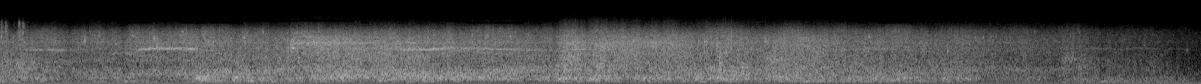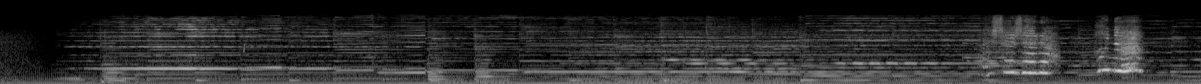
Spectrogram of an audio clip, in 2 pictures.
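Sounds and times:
heavy pouring rain: 0.0s - 11.8s
wind: 0.0s - 24.0s.

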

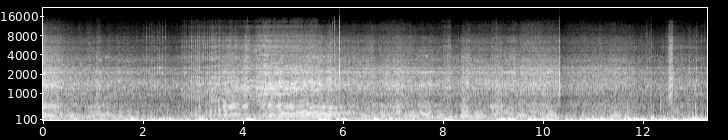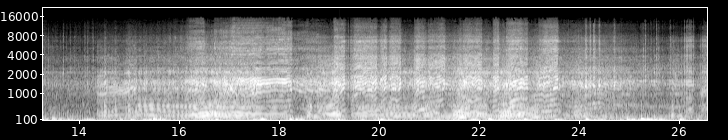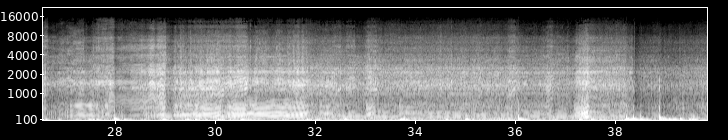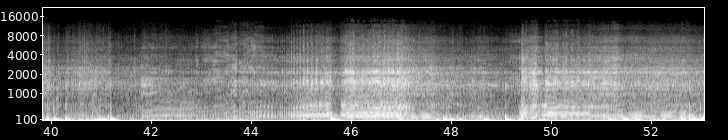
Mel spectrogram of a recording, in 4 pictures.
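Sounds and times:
motocross bike engine revving: 0.0s - 53.0s
wind buffeting microphone: 3.9s - 15.8s, 27.8s - 41.8s, 45.3s - 53.0s.

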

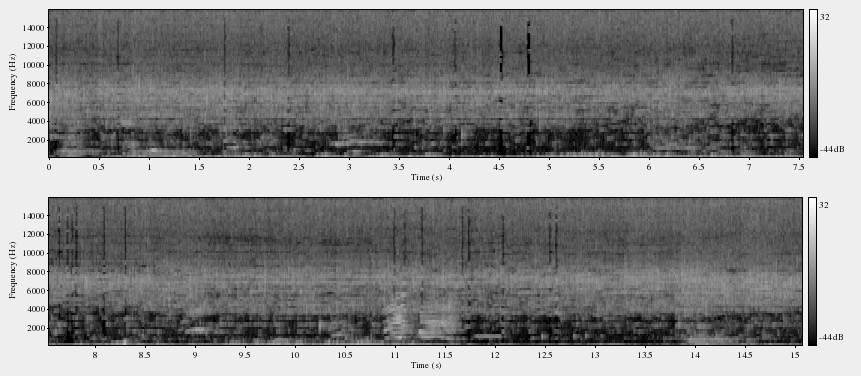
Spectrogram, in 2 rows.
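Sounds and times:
water jets splattering: 0.0s - 15.0s.

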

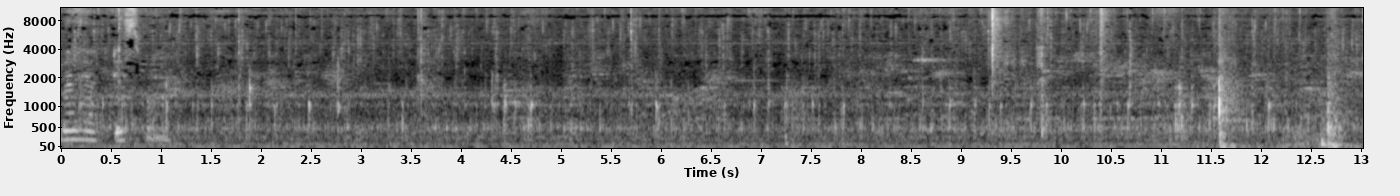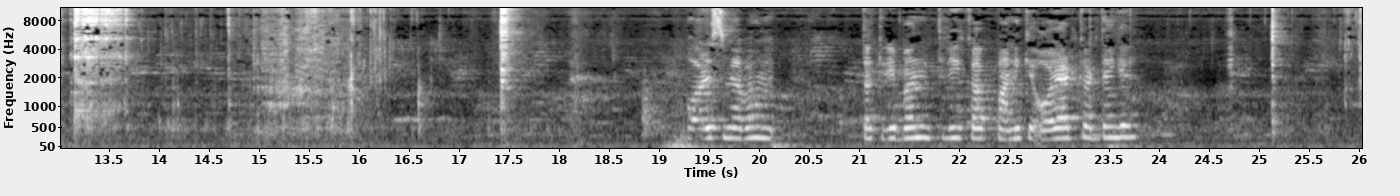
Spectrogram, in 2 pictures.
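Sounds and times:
metal clinking against pot: 13.0s - 14.0s
metal ladle stirring in pot: 13.0s - 16.3s
scraping in pot: 14.7s - 16.1s.

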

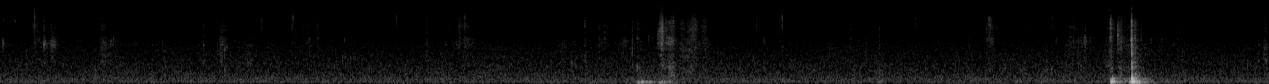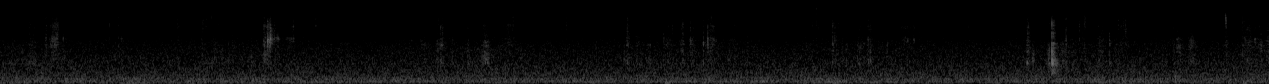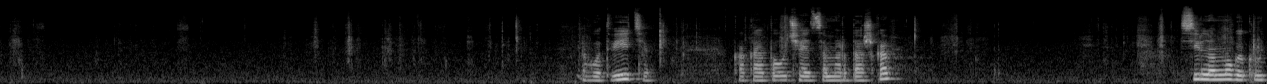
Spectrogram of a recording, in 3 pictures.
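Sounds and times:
faint handling noise: 16.6s - 38.0s.

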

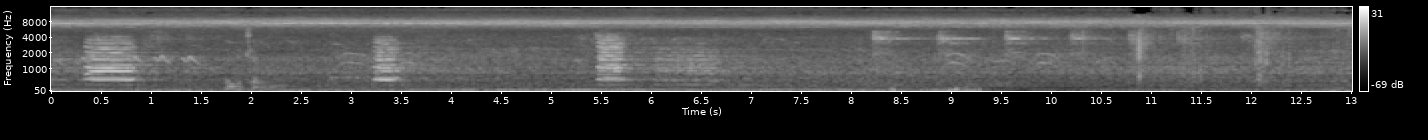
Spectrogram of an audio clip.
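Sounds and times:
distant train horn: 0.0s - 1.1s, 2.9s - 3.8s, 5.4s - 7.2s
birds chirping: 0.0s - 13.0s.

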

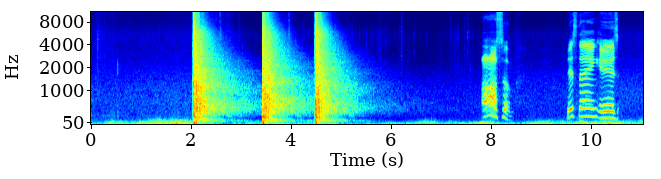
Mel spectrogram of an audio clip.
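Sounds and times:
shotgun blasts: 2.0s - 5.5s.

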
